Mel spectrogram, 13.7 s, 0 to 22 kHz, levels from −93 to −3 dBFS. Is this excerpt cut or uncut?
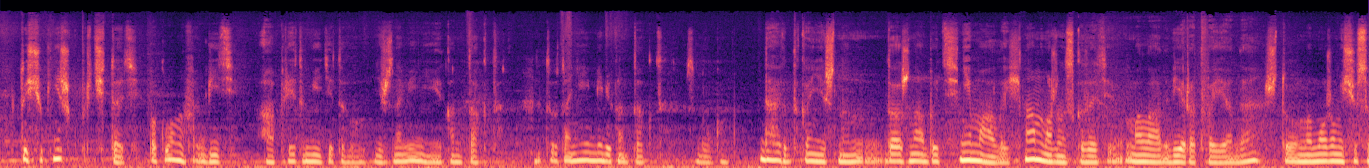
cut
